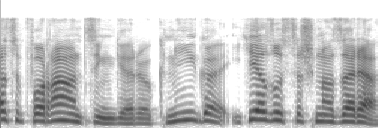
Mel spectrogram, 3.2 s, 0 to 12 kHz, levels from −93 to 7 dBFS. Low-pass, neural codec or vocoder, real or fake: 7.2 kHz; codec, 16 kHz, 4.8 kbps, FACodec; fake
